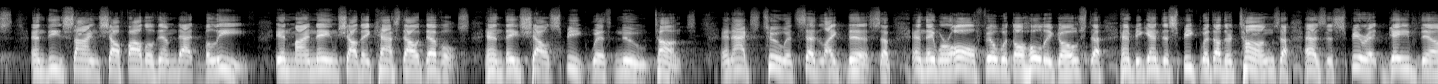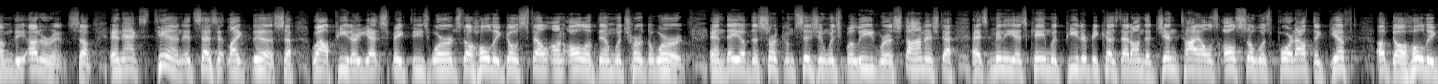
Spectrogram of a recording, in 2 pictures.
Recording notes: a service recording from Connect Point UPC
